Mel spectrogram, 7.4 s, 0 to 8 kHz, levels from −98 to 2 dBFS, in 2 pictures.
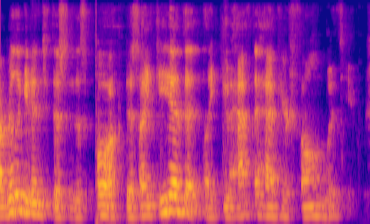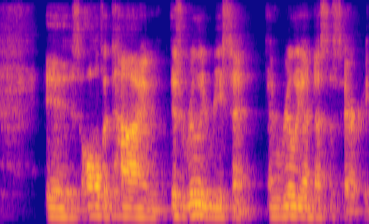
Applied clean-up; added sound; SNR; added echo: neural mask model DeepFilterNet 3.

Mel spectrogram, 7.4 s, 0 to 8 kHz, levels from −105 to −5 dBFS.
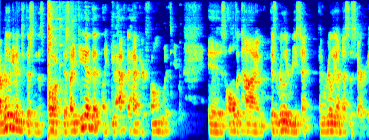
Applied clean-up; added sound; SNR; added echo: classical method WPE with log-MMSE.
